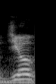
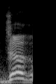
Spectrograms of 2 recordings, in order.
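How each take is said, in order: First: The first consonant is a palatal 'j' sound. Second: The first consonant is a dental 'dz' sound. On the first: The speaker calls it wrong. "जग म्हणतो का? ... नाही म्हणत" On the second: The speaker calls it right. "जग म्हणतो. ... त्यावेळेस ते दंत तालव्य"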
